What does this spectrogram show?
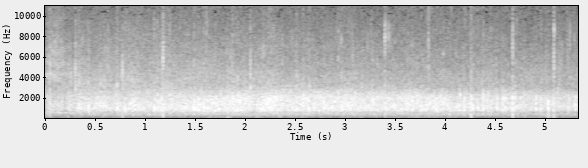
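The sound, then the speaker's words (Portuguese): An audience claps together in a dense, steady wash of applause that holds an even level for about five seconds, with no voices heard over it. The applause follows a preacher's call for a big round of applause to the Lord Jesus. “Quem pode dar um grande aplauso ao Senhor Jesus?”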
